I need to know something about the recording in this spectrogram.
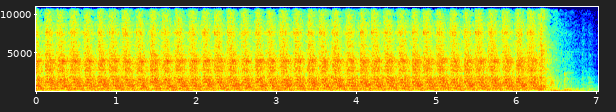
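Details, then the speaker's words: Land Rover Series 3 2 1/4 diesel at first start after rebuild: steady cranking at about three compressions a second for six seconds with no firing. Fuel was bled only to the injection pump, not yet to the injectors. "I've bled the diesel going up to the um uh the pump, but I haven't bled it going to the injectors."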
